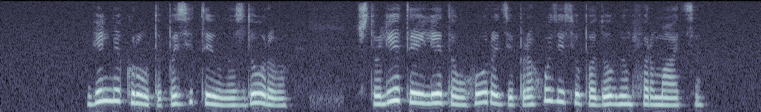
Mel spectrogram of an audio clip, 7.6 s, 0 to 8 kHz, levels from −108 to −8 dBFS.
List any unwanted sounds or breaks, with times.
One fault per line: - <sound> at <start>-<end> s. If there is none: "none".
none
